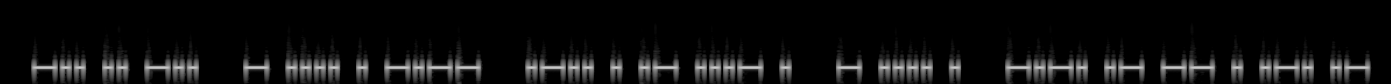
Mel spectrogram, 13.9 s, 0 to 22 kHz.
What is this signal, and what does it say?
Morse code, heard as a keyed tone, about 17 wpm, 700 Hz. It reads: DID THEY LEAVE THE CAMERA
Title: Sentences from Top 1000 Words - Review Part 5 - 17wpm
